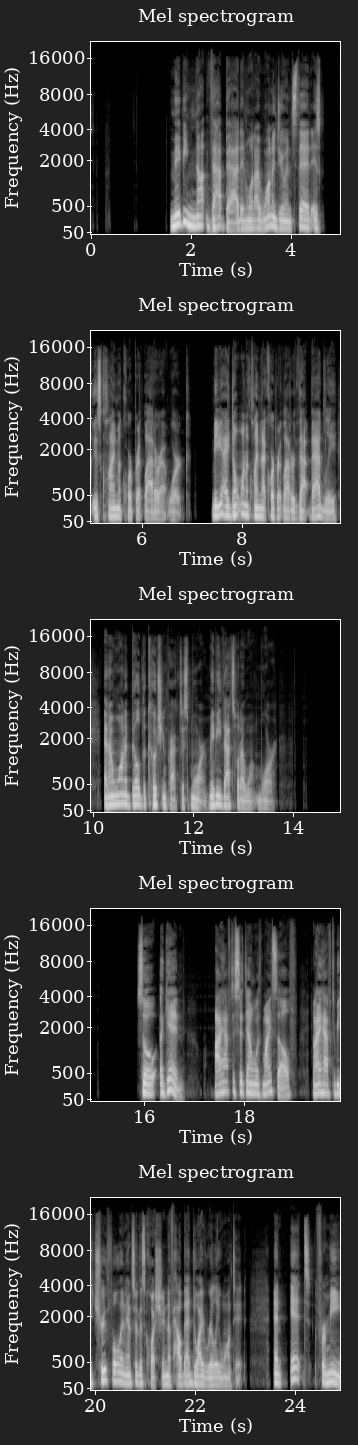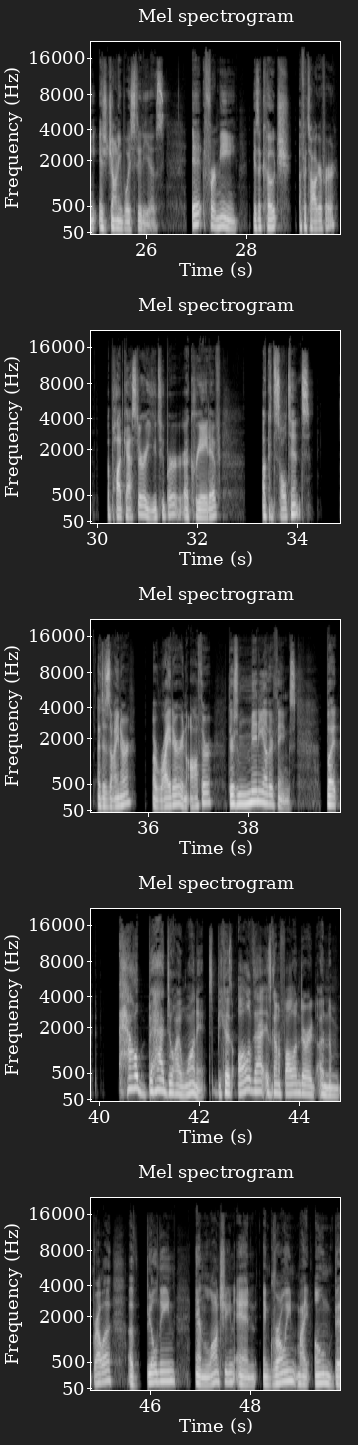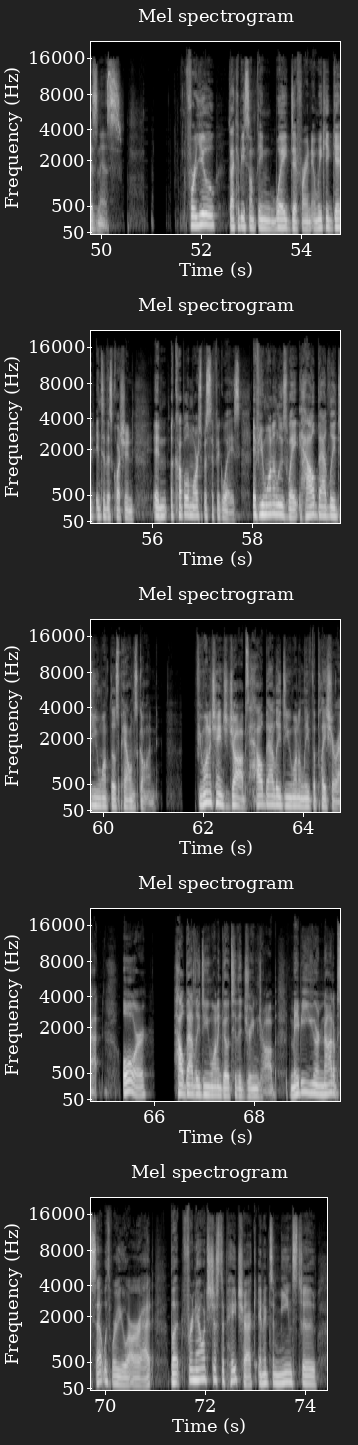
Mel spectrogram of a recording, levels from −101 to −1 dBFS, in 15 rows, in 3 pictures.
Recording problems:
none

